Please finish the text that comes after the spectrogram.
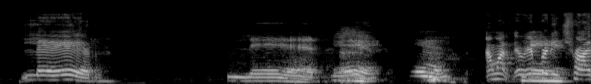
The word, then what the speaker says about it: leer: And now we've got two E's next to each other. So that means we'll pronounce them each. So it'll sound like I'm dragging it out. It'll sound like this. Leer.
